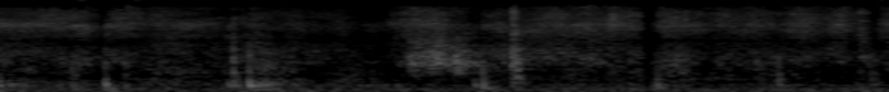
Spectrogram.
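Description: Fingertips and nails tap and trace over a thick, dark green printed divider page in an open cookbook. The result is a soft, dry, bright scratching and rubbing hiss, broken by a few light, quick taps.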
